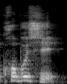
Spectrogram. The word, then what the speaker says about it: 拳: 훈독으로는 코부시, 코부시에서 말 그대로 주먹을 의미합니다만은 이 주먹권자는 요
